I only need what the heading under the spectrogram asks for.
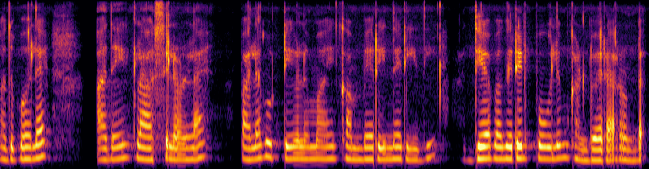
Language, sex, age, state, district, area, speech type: Malayalam, female, 18-30, Kerala, Thiruvananthapuram, rural, spontaneous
